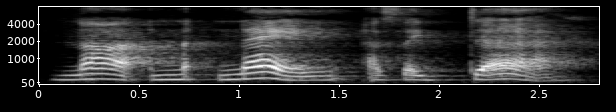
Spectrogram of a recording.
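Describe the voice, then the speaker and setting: A woman playing a boastful, quarrelsome male servant in an old stage play, in a halting declaimed delivery that moves between muttering and projecting. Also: lowish voice, creaky, dark tone, exaggerated voice. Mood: defiant. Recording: roomy, echoing sound.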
